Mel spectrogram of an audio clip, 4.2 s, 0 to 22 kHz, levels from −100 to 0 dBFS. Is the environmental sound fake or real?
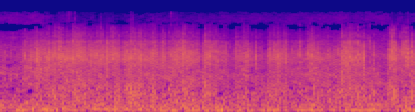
fake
